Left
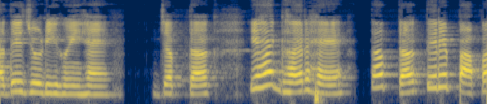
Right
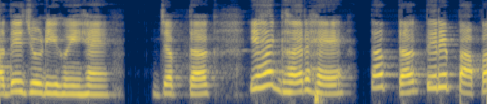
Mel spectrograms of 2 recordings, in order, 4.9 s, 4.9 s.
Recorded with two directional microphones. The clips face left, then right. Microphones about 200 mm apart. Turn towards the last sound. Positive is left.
turn(degrees=-25)  # may be behind; listen again after turning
